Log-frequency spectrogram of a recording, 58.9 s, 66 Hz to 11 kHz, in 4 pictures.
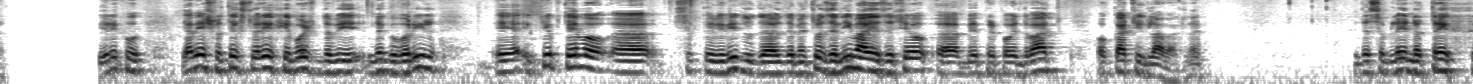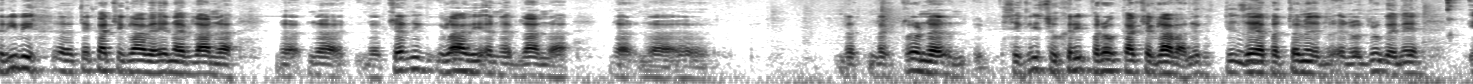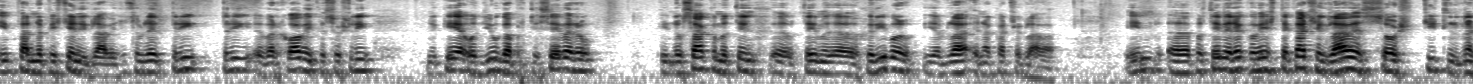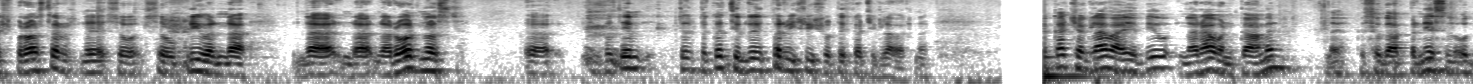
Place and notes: Občina Idrija, Slovenija - Kačje glave
A story about sacred stones
Čepovan, Slovenia, 19 January 2015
